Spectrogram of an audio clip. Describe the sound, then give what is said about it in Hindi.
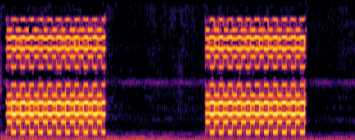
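A phone rings with an incoming call from an unknown number, a rapid trilling electronic ringtone in two bursts of about a second each, separated by a one-second pause, over a steady low hum. “शुरुआत हुई थी एक फोन कॉल से एक अननोन कॉल आया था उनके पास”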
